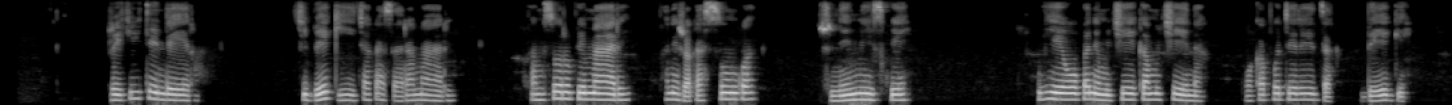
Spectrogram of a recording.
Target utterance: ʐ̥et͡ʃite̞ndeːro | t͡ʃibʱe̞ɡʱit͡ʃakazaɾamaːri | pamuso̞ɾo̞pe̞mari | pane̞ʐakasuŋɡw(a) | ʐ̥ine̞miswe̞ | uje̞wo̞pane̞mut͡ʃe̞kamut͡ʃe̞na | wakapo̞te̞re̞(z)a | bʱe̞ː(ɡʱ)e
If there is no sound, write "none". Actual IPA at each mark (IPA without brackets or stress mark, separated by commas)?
a, d͡z, ɡʱ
